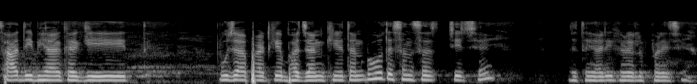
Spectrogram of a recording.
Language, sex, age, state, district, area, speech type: Maithili, female, 30-45, Bihar, Purnia, rural, spontaneous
